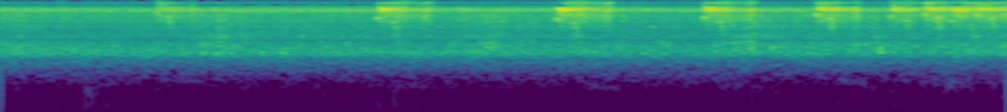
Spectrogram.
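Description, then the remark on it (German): A steady roar of rushing water from a waterfall fills the scene, a dense continuous wash of sound with brief brighter hissing bursts rising over it every second or so. “Nee, hier ist ein Wasserfall.”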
